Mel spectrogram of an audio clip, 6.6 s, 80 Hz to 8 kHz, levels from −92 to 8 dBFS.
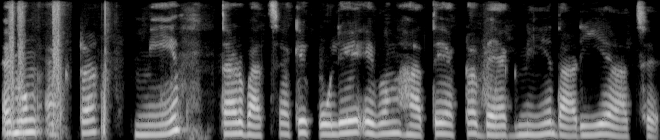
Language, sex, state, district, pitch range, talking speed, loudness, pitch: Bengali, female, West Bengal, Dakshin Dinajpur, 200-230 Hz, 120 wpm, -18 LUFS, 215 Hz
